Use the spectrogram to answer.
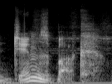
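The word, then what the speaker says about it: gemsbok: And these are a gemsbuck.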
